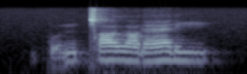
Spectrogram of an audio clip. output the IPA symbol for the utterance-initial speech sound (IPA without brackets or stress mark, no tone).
p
